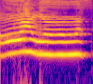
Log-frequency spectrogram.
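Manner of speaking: loud, high, squeaky hi, stretched out. Retelling how a cartoon owl's voice came about: Hootie voice. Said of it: "did a funny Mickey Mouse impersonation for Hootie".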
